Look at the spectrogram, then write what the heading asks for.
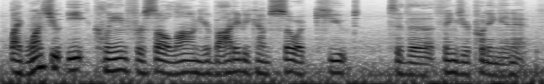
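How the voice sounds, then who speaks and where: There is a man speaking at a moderate pace. Noticeable noise fills the background. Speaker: fitness vlogger. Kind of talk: casual vlog chat. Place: car.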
